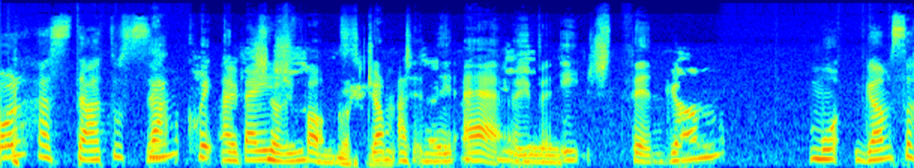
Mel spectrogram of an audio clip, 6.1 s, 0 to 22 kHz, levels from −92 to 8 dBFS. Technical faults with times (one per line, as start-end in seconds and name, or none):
1.26-1.32 echo leak
1.30-3.72 speech suppressed in double talk
2.35-2.44 echo leak
3.37-3.58 echo leak
4.53-4.71 speech suppressed in double talk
